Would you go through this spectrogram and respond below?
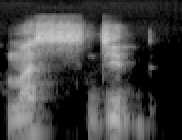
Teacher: huruf sin ini dia memiliki sifat hames dan ada sifat khususnya yaitu sofir, tipis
